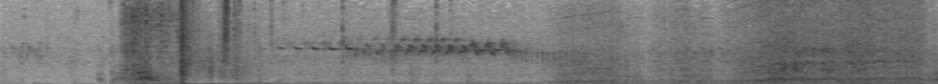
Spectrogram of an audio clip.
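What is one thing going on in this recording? A small go-kart engine hums as the kart drives.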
